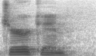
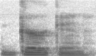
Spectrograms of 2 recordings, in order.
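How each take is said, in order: First: The word begins with a soft J sound. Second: The word begins with a hard G sound. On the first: The speaker calls it wrong. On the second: The speaker calls it right.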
